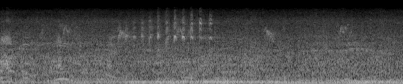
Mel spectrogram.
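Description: A fountain splashes steadily into a pond.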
